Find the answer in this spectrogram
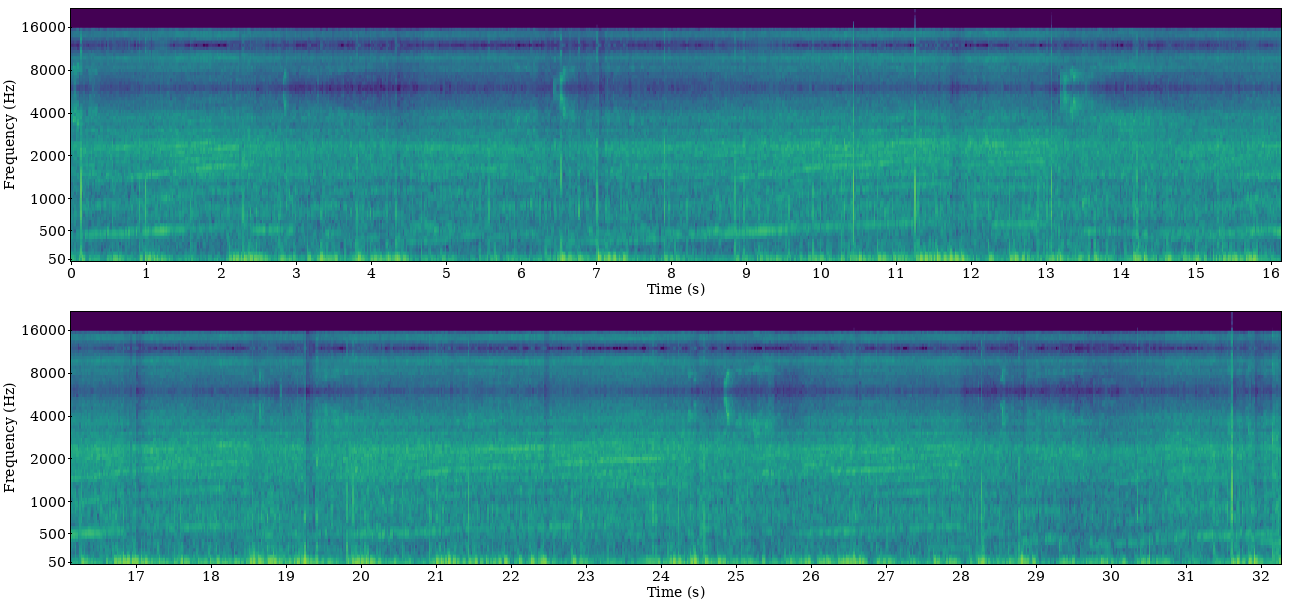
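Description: Go-kart motor heard from onboard, its whine rising in pitch as the kart accelerates out of each corner and dropping off again, several times over. Underneath runs a heavy low rumble, with a few short knocks.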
